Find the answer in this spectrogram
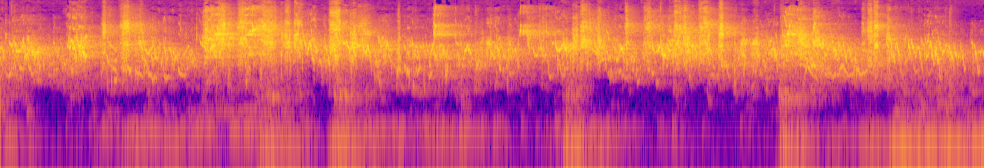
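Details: A flock of budgies squawking and chirping loudly, harsh scratchy notes packed densely with short pauses, over a faint low drone.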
